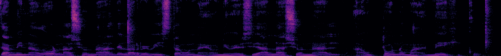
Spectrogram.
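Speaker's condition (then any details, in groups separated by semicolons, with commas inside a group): No condition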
